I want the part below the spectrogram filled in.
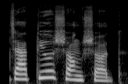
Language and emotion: Santali, neutral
